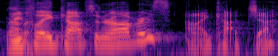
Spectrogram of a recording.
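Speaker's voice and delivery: high sing-song, fading to a whisper; childish mock cop. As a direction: tease like a kid who won a game. Cop voiced, mocking.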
